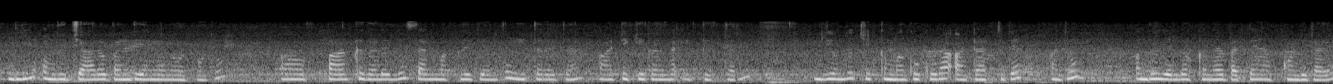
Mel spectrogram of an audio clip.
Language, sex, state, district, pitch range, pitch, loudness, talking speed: Kannada, female, Karnataka, Bellary, 225-250 Hz, 235 Hz, -17 LUFS, 120 wpm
